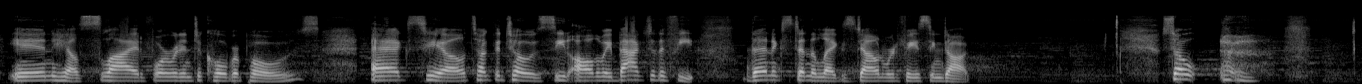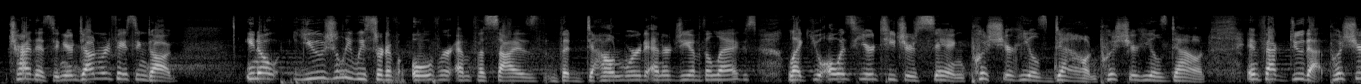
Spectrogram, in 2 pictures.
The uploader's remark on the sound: This jivamukti yoga open level class was recorded at Jivamukti Jersey City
